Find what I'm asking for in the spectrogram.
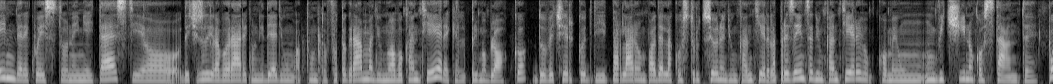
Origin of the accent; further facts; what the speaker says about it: Ticino, Switzerland; sono cresciuta in Ticino, in questa zona del Ticino che si allunga, che va dalla Lombardia verso le Alpi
